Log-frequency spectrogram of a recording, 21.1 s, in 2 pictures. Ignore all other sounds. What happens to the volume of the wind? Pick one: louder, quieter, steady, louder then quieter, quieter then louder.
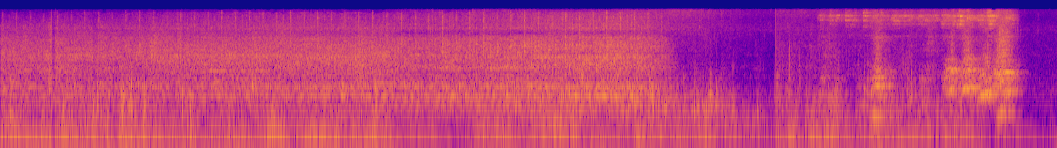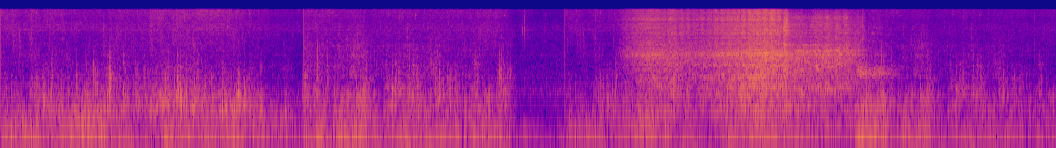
quieter.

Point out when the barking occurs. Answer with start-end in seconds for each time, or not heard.
8.2-10.2.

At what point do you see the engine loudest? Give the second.
6 s.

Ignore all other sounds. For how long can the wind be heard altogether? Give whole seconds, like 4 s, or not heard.
21 s.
